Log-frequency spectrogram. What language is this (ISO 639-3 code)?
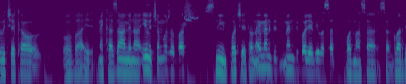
hrv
